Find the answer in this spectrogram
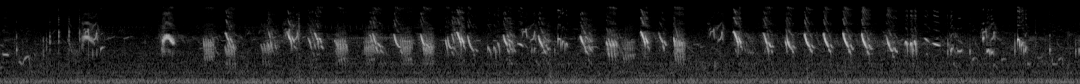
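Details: Purple martin calling: a busy run of short chirps and harsh chattering notes, repeated in quick bursts, with a steady stream of overlapping twitters in the final seconds.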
